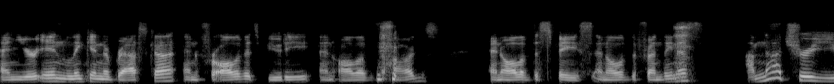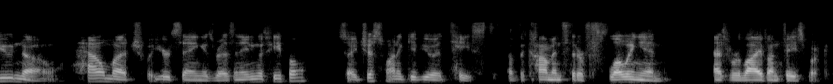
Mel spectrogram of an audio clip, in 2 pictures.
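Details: Adult male speaker; Normal fluent speech.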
